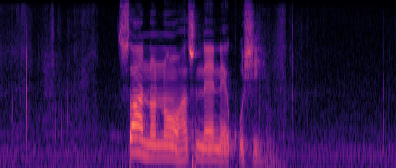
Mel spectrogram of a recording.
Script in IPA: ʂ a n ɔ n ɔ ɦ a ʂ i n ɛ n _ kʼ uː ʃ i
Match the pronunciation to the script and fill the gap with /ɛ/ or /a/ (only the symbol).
ɛ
